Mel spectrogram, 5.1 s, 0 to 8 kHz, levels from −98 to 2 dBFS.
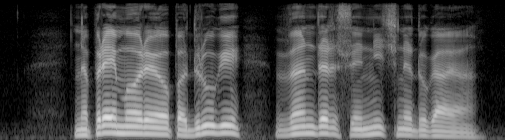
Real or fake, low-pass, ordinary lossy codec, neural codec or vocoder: real; 7.2 kHz; none; none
